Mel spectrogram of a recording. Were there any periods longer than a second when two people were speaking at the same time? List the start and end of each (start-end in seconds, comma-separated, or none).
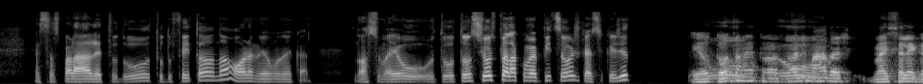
6.9-8.3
